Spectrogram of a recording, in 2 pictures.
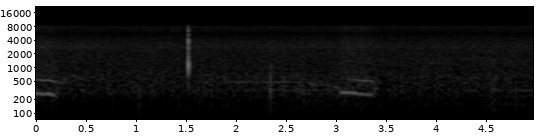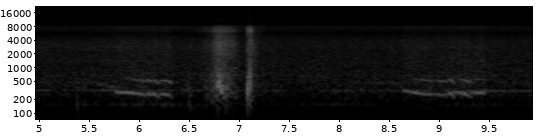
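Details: Rupert, a pet cat, snoring while asleep indoors: soft, nasal, whistle-like snores that bend in pitch and recur about every three seconds, with a quiet room hum behind and one sharp click.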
